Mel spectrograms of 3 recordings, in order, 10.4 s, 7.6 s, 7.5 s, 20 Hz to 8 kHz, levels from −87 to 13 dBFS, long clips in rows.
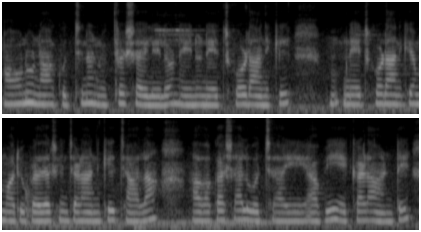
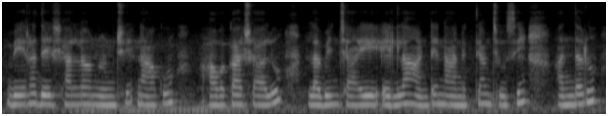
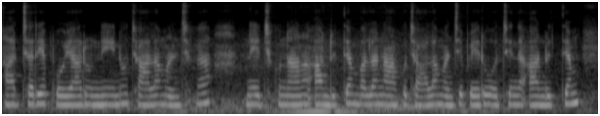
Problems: none marked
